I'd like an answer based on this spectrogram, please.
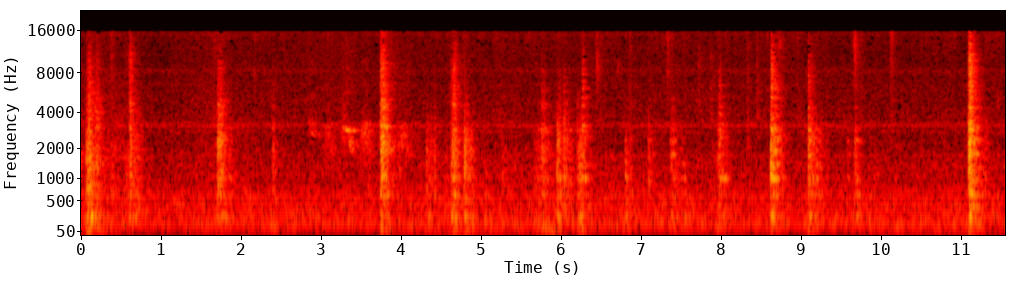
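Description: Spatula knocking and scraping against a small stainless steel saucepan while stirring melting chocolate sauce on the stove, with irregular light clicks every second or so.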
